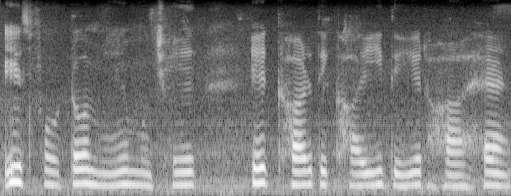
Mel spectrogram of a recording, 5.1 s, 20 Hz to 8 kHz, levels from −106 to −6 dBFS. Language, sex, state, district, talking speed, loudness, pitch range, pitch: Hindi, female, Madhya Pradesh, Katni, 115 wpm, -18 LUFS, 185-200 Hz, 195 Hz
